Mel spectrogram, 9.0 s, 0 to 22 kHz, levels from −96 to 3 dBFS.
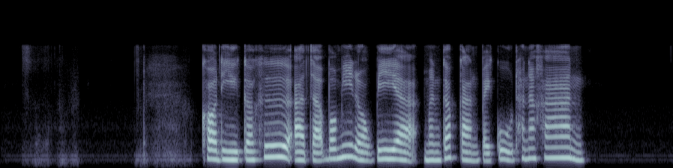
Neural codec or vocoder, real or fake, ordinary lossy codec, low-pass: none; real; none; 7.2 kHz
